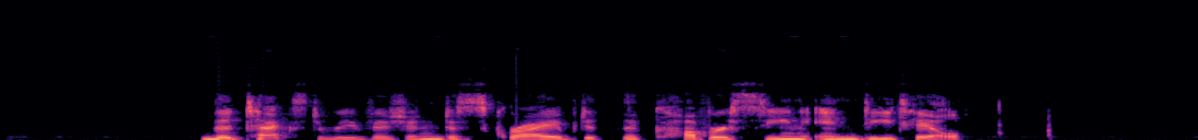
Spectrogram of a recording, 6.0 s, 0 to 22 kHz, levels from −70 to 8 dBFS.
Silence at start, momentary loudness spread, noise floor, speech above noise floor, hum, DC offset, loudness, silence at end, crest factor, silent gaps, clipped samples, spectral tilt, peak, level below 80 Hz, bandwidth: 1 s; 10 LU; -68 dBFS; 53 dB; none; under 0.1%; -16 LUFS; 1.2 s; 18 dB; none; under 0.1%; -4.5 dB/octave; 0 dBFS; -56 dBFS; 7.8 kHz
